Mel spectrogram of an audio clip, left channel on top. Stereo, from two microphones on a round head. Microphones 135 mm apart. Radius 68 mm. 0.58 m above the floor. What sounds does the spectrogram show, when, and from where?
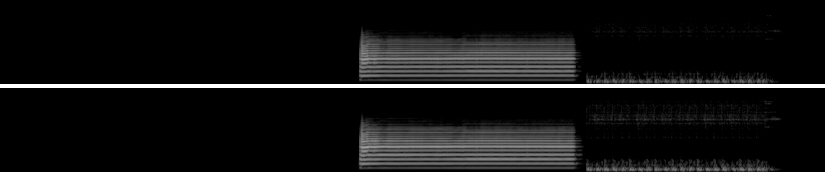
3.6 s a trumpet: 10° left (ahead or behind), 0.5 m
5.9 s a gunshot: 80° right, 7 m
